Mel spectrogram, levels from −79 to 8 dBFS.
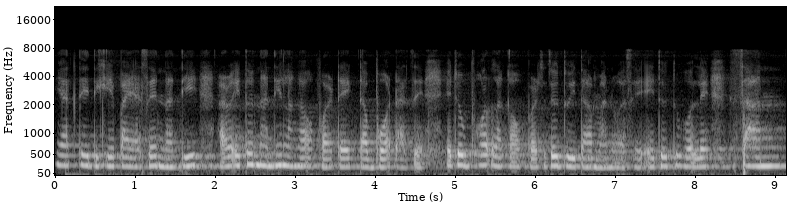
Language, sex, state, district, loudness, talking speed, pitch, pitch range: Nagamese, female, Nagaland, Dimapur, -18 LUFS, 165 wpm, 220 Hz, 205-230 Hz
